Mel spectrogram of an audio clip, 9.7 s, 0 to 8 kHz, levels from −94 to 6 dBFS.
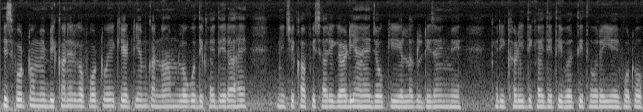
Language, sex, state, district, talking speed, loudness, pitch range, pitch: Hindi, male, Rajasthan, Bikaner, 230 wpm, -18 LUFS, 145-155 Hz, 150 Hz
